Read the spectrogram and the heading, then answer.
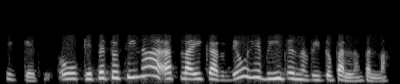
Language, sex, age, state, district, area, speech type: Punjabi, female, 30-45, Punjab, Patiala, rural, conversation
